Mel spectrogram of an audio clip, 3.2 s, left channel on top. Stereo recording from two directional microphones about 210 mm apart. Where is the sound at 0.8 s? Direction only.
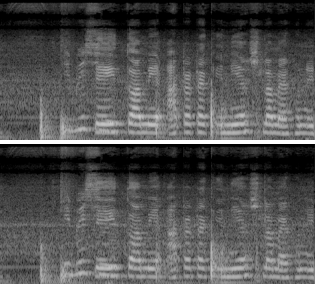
5° right (ahead or behind).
